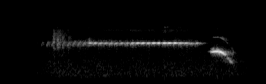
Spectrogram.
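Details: Sirtu master recording for luring birds in rice fields: one long, even, high whistle lasting about 1.5 seconds, ending in a quick slurred downward note.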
